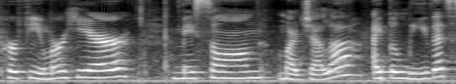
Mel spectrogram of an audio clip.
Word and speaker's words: Maison Margiela: Parisian like perfumer here meon Marella I believe that's how it's pronounced Mason Marella I mean that's how we would say it in an anglicized way I'm I'm I can't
